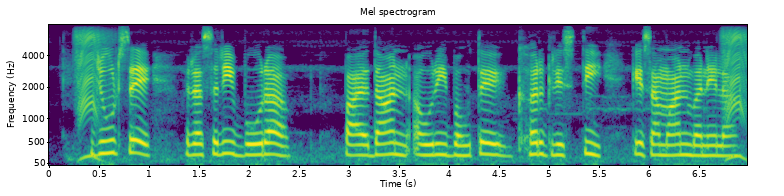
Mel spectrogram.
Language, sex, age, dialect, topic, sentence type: Bhojpuri, female, 18-24, Western, agriculture, statement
